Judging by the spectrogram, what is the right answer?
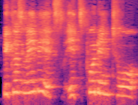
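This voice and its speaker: A middle-aged woman talking on a panel video call, halting and repeating words as she searches for them. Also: extremely high pitch. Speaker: music teacher on a panel. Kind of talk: panel discussion. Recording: echoey room on video call.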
